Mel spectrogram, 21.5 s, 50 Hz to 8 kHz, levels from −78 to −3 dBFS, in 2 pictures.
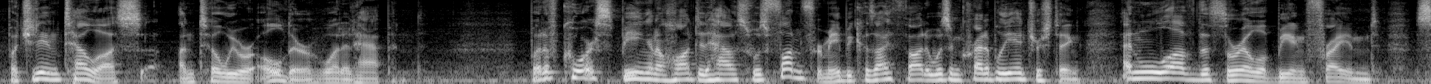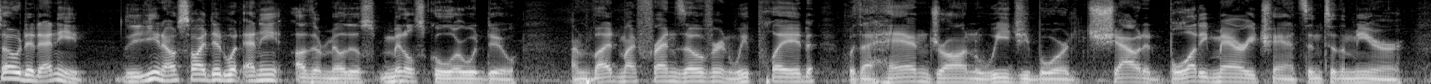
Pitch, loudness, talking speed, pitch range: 115 Hz, -18 LUFS, 205 wpm, 95-150 Hz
